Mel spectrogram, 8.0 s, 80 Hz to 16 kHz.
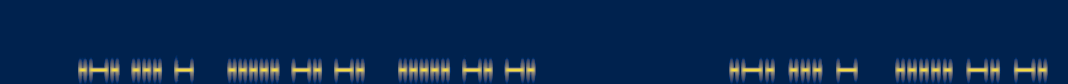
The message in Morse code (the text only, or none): RST 5NN 5NN RST 5NN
